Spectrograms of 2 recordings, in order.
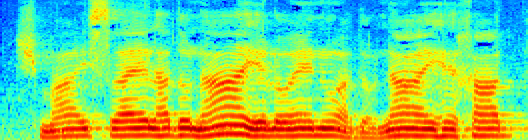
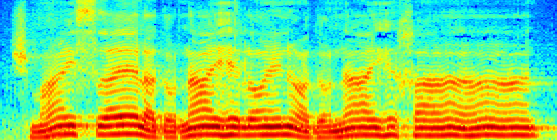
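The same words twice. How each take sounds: First: A lightly voiced solemn Hebrew prayer; serious Hebrew prayer. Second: Serious Hebrew prayer. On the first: Peter praying on the roof, lightly voiced solemn Hebrew prayer. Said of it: "here is Peter, very serious, praying. Of course, in Hebrew". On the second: Retold or imitated. Peter insisting on his prayer, louder earnest Hebrew chant. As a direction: pray the Shema hard to shut out the voice. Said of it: "This is serious business here".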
